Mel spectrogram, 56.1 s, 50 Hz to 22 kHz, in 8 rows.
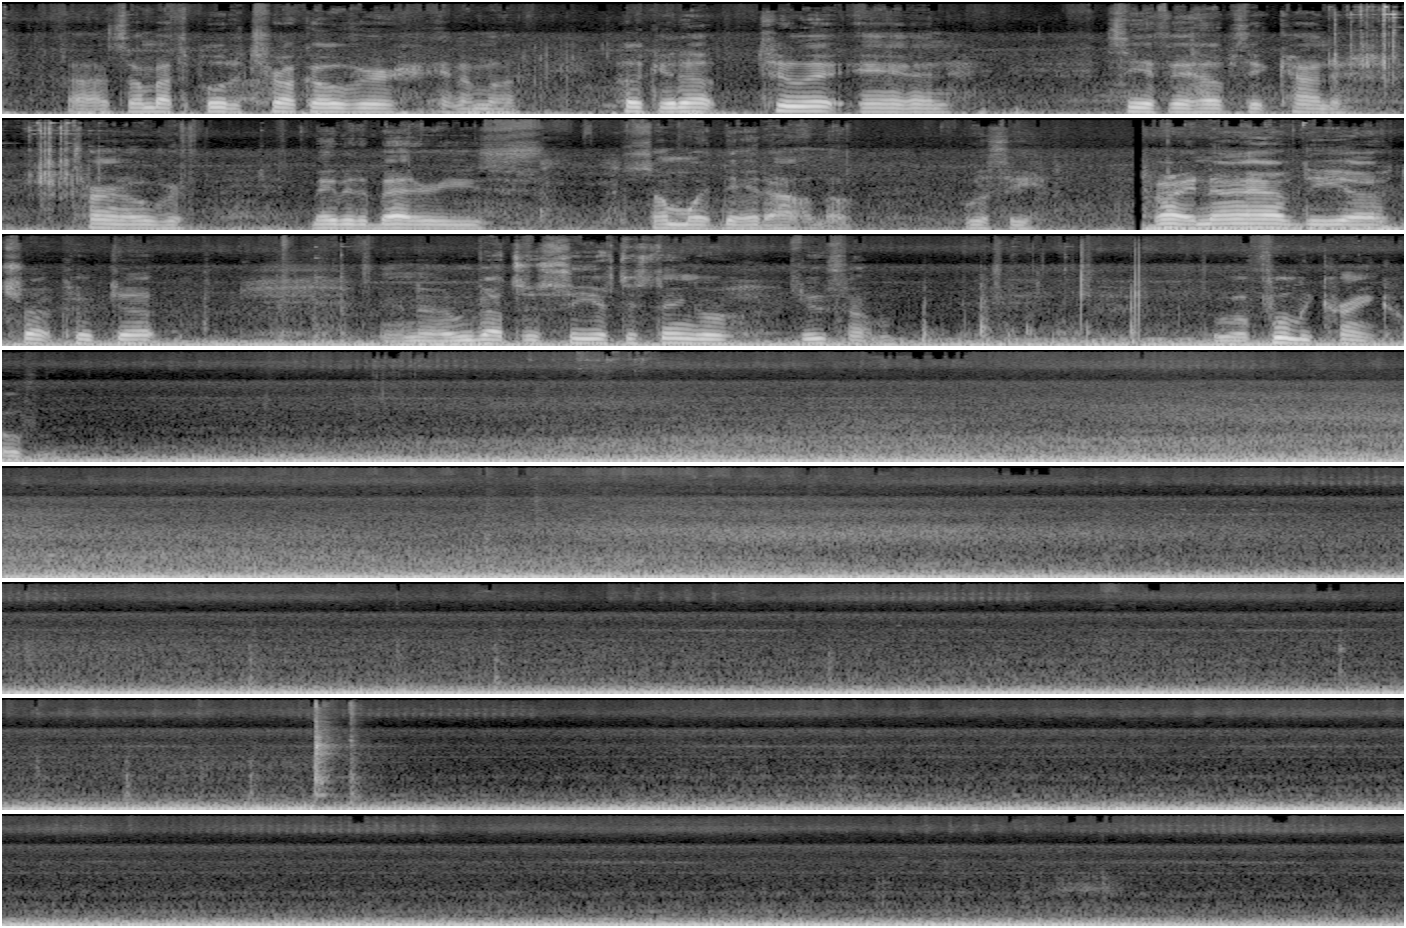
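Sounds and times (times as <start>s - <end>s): truck engine idling: 0.0s - 56.0s
sharp click: 43.6s - 44.0s.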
